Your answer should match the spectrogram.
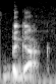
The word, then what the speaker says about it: Beguk: And also for you guys, it's Beguk, like the chicken.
